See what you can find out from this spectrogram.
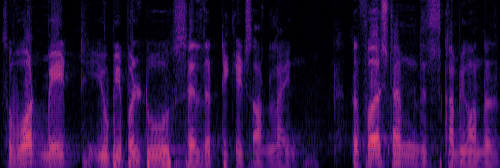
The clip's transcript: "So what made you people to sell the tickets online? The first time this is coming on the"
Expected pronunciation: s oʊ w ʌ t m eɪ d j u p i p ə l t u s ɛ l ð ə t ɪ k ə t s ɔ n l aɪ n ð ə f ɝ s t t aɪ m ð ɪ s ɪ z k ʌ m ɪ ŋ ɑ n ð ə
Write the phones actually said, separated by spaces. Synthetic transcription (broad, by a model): s oʊ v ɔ t m eɪ d j u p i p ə l t u s ɛ l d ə t ɪ k ə t s ɔ n l aɪ n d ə f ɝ s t t aɪ m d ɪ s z k ʌ m ɪ ŋ ɑ n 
